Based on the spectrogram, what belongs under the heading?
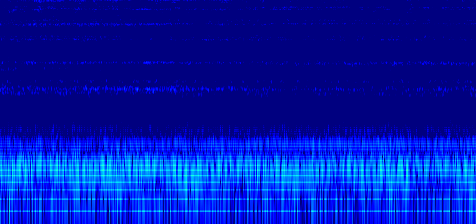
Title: Rheem Performance Tankless Electric Water Heater making noise no water on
